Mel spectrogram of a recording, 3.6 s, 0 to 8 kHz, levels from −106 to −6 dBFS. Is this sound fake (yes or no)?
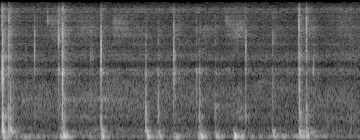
yes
